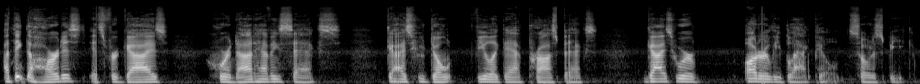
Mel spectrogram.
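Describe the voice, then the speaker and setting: Stuffed-up man with a gravelly voice. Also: mid-range voice, steady tone, normal speed, bright, forceful tone, no room sound. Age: 30s. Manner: rambling, frequent "you know" fillers. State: stuffed-up nose. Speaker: channel host. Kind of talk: casual advice talk on a stream.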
